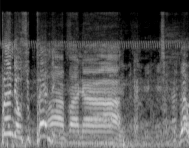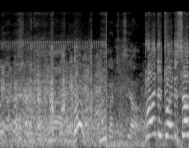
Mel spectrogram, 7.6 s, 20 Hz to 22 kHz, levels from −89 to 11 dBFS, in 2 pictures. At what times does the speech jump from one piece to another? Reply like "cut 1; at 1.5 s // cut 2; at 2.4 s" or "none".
cut 1; at 5.9 s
